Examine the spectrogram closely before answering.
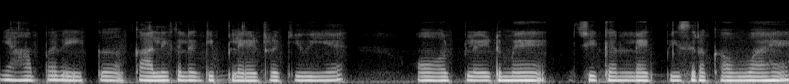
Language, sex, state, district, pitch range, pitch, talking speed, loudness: Hindi, female, Goa, North and South Goa, 180-190 Hz, 185 Hz, 145 wpm, -14 LUFS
